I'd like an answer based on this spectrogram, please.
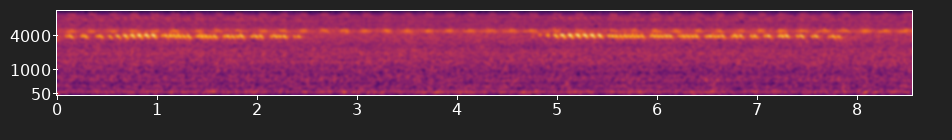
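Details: On Suraksan mountain, Korea, grass insects repeat a thin, high, pulsing chirr in two bursts of roughly two to three seconds each. A quiet pause of about two seconds separates the bursts. A faint low rumble continues throughout.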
